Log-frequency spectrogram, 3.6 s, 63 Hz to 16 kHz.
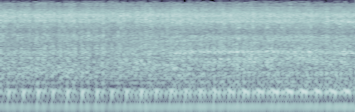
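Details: Rebuilt 1933 Chevrolet engine (5.6:1 compression), first run in over 60 years: loud, slightly uneven, lumpy low idle at about three pulses a second. Owner plans to back the timing off, suspecting it is too advanced. Rough running.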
